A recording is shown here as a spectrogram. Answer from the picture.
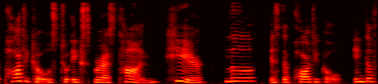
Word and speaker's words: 了: The third standalone character, le. Le is a very special and very frequent character in Chinese, and also the one gives beginners headaches. It actually has two pronunciations. The first pronunciation is le.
